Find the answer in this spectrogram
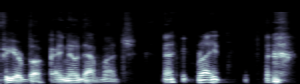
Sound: chuckles

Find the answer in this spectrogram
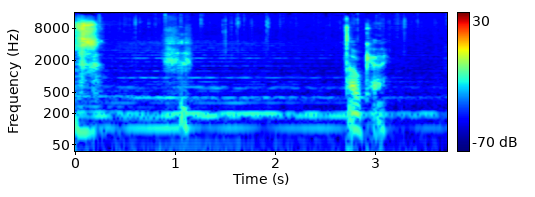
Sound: Charlie chuckles

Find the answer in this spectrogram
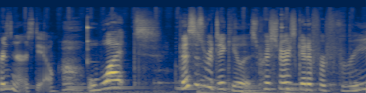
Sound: gasps

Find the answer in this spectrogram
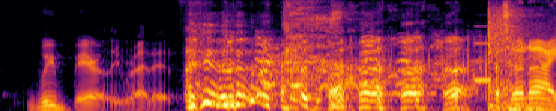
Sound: laughing

